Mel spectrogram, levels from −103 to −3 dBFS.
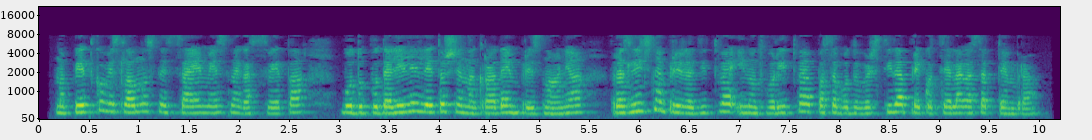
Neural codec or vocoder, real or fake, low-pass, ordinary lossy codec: vocoder, 44.1 kHz, 128 mel bands every 256 samples, BigVGAN v2; fake; 19.8 kHz; AAC, 24 kbps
